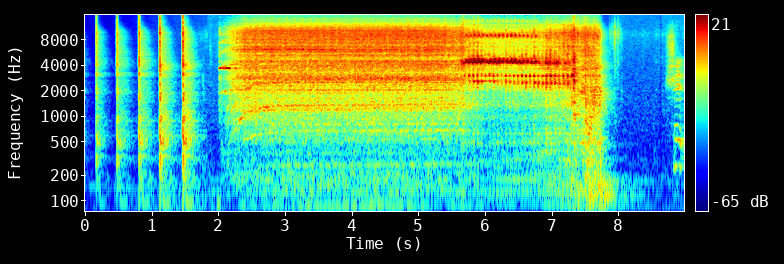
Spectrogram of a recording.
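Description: Several sharp hammer-like knocks precede a power drill boring steadily into the metal body of an MR2 for dent repair, its whine holding for about six seconds, pitching up briefly before spinning down.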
